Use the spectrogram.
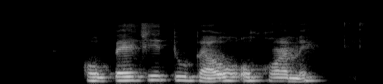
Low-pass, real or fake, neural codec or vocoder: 7.2 kHz; fake; codec, 16 kHz, 2 kbps, FunCodec, trained on Chinese and English, 25 frames a second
